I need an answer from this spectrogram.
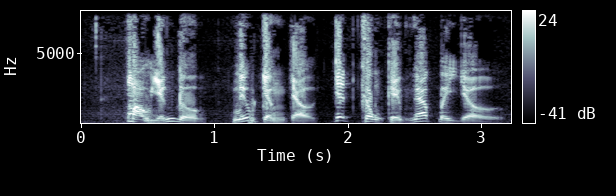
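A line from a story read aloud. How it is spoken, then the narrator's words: Thunderous bark. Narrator (Vietnamese): Hoàng Dược Sư nạt như sấm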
